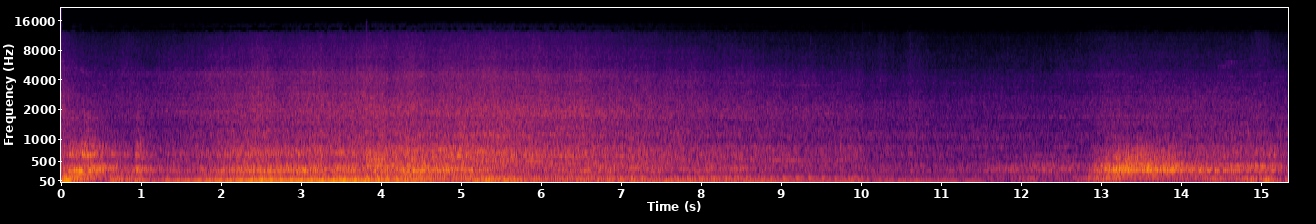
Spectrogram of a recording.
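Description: Ford Mustang GT's 4.6-litre V8 running as the car pulls out and away. Its rumble is loudest in the first few seconds, fades as it moves off, then swells again about thirteen seconds in.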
